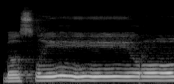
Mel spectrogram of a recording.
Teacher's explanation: صاد کو موٹا کر کے پڑھیں گے اور 1 سیکنڈ کھینچیں گے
